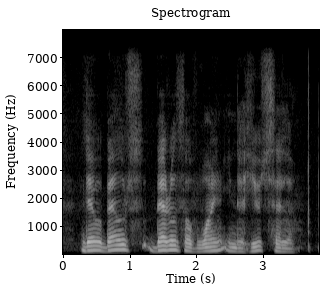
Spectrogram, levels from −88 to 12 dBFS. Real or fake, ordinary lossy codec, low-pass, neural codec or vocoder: fake; none; 7.2 kHz; vocoder, 44.1 kHz, 128 mel bands every 512 samples, BigVGAN v2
